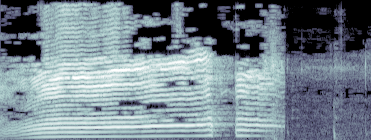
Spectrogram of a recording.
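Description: A baby gives one long tonal cry followed by a brief second cry in a small room.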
